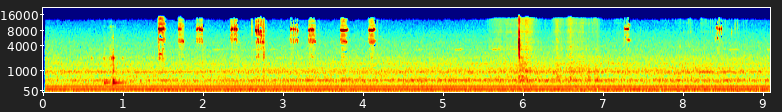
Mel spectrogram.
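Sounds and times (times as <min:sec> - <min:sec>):
low electrical hum: 0:00.0 - 0:09.0
bird calling with high thin ticks in a nest box: 0:01.4 - 0:04.2.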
